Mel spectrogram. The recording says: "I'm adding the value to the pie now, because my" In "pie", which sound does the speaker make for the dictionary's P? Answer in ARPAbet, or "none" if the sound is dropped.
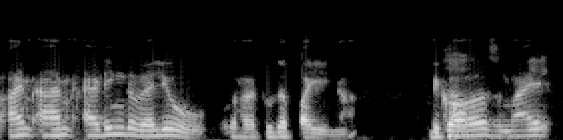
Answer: P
